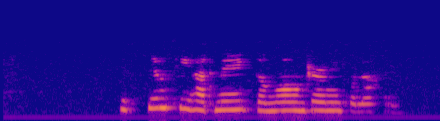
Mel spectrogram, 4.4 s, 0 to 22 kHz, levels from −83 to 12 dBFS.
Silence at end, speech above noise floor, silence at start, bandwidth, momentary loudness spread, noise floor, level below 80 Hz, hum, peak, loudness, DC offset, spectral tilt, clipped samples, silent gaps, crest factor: 0.65 s; 39 dB; 1.2 s; 6.4 kHz; 12 LU; -65 dBFS; -72 dBFS; none; -8 dBFS; -27 LUFS; under 0.1%; -6 dB/octave; under 0.1%; none; 20 dB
